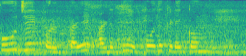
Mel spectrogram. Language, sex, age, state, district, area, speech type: Tamil, female, 30-45, Tamil Nadu, Pudukkottai, rural, read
